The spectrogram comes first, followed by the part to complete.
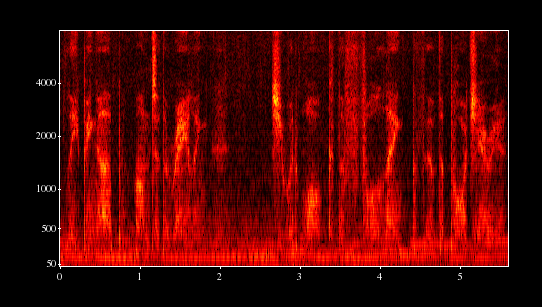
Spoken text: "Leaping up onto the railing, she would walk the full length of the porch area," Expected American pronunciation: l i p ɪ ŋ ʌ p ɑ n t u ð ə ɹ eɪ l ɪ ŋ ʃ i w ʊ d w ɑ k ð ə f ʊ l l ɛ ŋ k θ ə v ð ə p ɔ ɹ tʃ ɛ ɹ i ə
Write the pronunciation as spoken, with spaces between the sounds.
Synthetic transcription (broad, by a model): l i p ɪ ŋ ʌ p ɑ n t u ð ə ɹ eɪ l ɪ ŋ ʃ i w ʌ d w ɑ k ð ə f ʊ l l ɛ ŋ k θ ə v ð ə p ɔ ɹ tʃ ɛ ɹ i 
